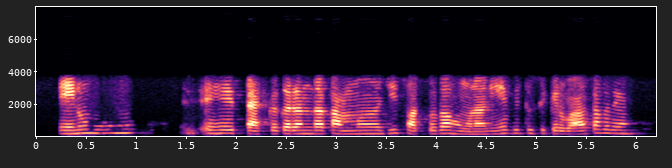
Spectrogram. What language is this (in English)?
Punjabi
